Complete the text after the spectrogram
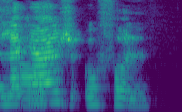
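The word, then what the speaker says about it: La Cage aux Folles: It's like Le Cage. – It's La Cage au Folle.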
